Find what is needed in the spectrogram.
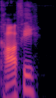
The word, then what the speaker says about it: Ko-fi: It's actually pronounced Kofi, coffee. I think it's pronounced coffee, but they spell it fancy, so I pronounce it fancy with a hyphen.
